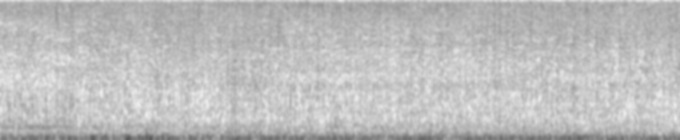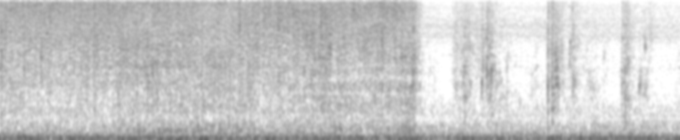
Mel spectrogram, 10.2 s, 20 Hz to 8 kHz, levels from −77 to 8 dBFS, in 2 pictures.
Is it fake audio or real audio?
fake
